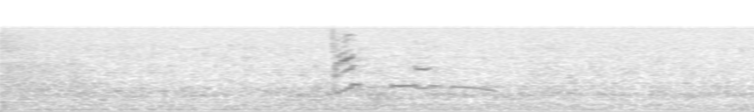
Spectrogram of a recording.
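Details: Young female domestic cat indoors, walking away as her owner calls her back: one short, faint meow that starts with a sharp onset and then slides gently downward, over a steady low room hum.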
